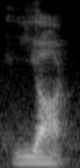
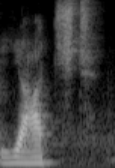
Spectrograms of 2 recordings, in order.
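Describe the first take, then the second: First: No 'ch' sound is heard in the word. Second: A 'ch' sound is heard in the word. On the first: The speaker calls it right. "It is yacht" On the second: The speaker calls it wrong. "C H is not yacht. It is not yacht"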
